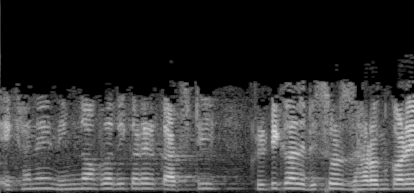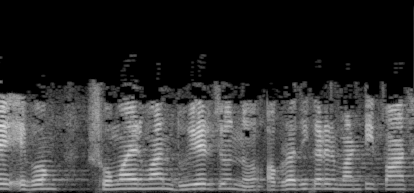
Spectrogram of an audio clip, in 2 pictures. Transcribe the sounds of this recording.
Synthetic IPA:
ekʰanenimnoɔɡɾad̪ʱikaɾeɾkat͡ɕʈi | kɾiʈikalɾisoɾsd̪ʱaɾonkoɾeḛboŋ | ʃomɔeɾmand̪ujeɾd͡ʑonːoɔ̰ɡɾad̪ʱikaɾeɾmanʈipãt͡ɕ

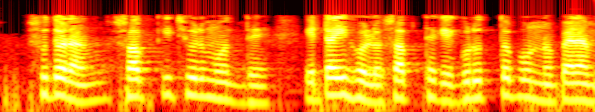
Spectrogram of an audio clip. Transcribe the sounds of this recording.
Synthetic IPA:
ʃut̪̬oɾaŋʃɔbkit͡ɕʰuɾmod̪ʱːe | eʈajɦoloʃɔbt̪ʰekeɡuɾut̪ːopuɾnopɛɾami

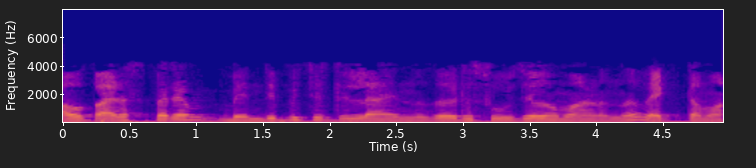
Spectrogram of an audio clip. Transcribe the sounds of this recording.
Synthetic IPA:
ɐʋɐpɐɾɐspɐɾɐm | be̞nd̪ʱip̬ːit͡ɕːiʈːilːɐe̞nːɐðɨo̞ɾusuːt͡ɕɐɣɐmaːɳe̞nːɨʋjek̚t̪ɐmaː

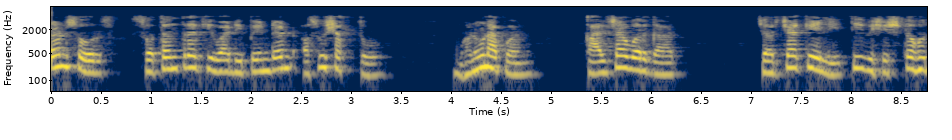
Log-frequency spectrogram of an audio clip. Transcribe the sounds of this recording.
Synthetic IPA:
əɳsoɾs | sʋət̪ənt̪ɾəkĩw̃ʋaɖipeɳɖəɳʈəsuːɕəkt̪o | m̤əɽ̃uːnapəɳ | kalt͡ɕjaʋəɾɡat̪̚ | t͡ɕəɾt͡ɕakeliːt̪iːʋiɕiʂʈəɦot̪

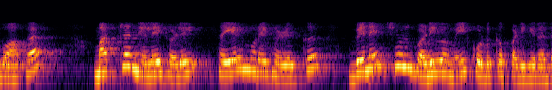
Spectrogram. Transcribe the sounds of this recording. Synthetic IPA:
ʋaːɣɐ | mɐʈrɐnɪlɐɪɣɐɭɪlsɛjɐlmɯrɐɪɣɐɭɯkːɯʋɪɳɐɪt͡ʃːulʋɐɽɪʋɐmeːkɔɽɯkːɐpːɐɽɯɣɪrɐð

